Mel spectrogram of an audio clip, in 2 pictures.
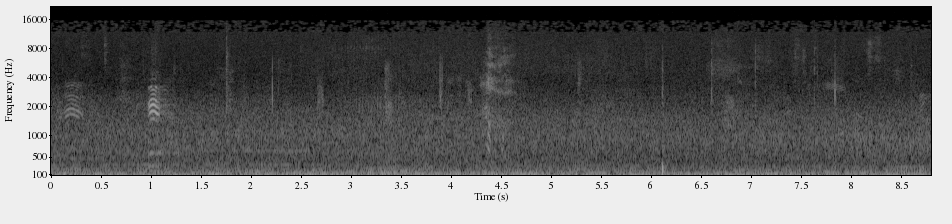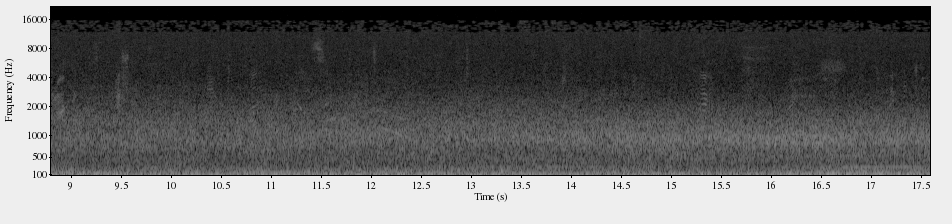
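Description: A crowd of young people murmurs quietly outdoors.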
